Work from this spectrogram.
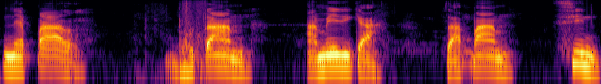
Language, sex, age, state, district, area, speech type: Assamese, female, 60+, Assam, Dhemaji, rural, spontaneous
